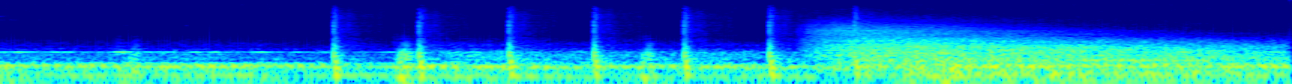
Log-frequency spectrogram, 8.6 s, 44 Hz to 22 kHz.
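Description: Pulsating, heartbeat-like music from the Silent Hill 2 video game: a string of regular low thumping beats over a droning hum, swelling into a louder hissing wash near the end, with no talk.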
